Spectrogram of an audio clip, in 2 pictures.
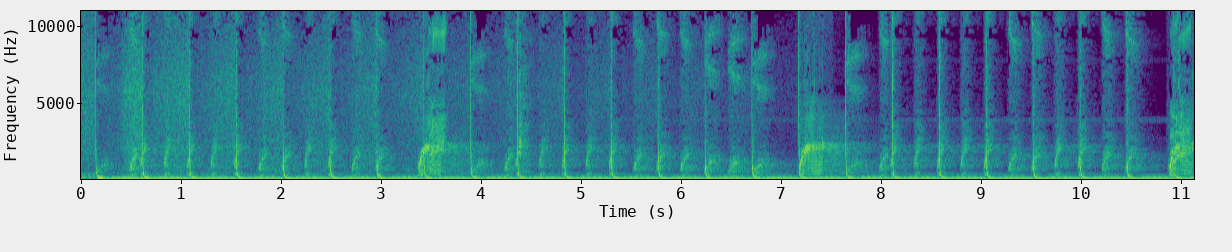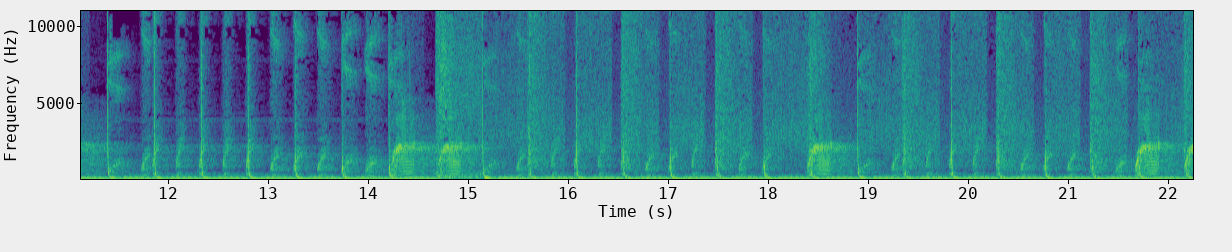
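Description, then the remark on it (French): Ducks quack loudly and almost nonstop, a dense run of rapid, repeated quacks with a steady rhythm and no pauses, with no talking. “Il est temps de vous souhaiter une bonne soirée, mais avant de partir, je ne pouvais pas partir sans vous laisser comme tous les vendredis avec une minute de coin-coin.”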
